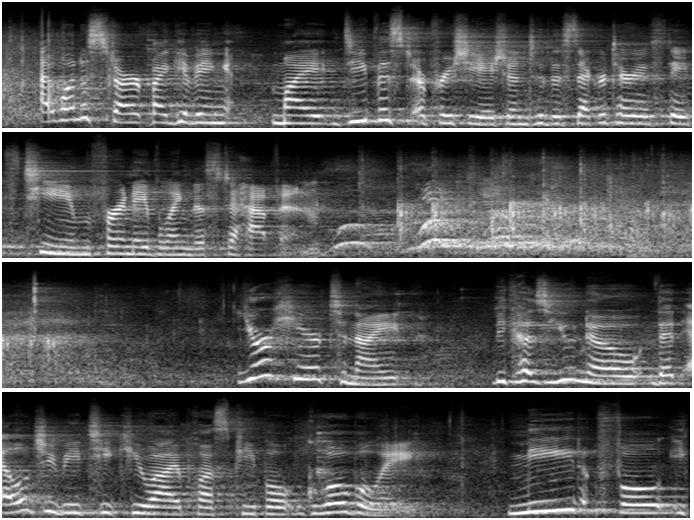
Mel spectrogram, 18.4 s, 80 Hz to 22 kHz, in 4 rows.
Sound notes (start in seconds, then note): 0.0 cheers and applause; 6.8 cheers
